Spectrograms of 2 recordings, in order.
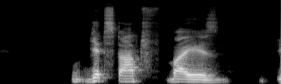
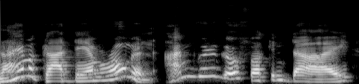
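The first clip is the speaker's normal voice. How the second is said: higher-pitched, mock-heroic declaration; defiant Roman general; 6 semitones higher than usual. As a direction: declare a glorious death like a proud general. Acting defiant Roman general's last stand.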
